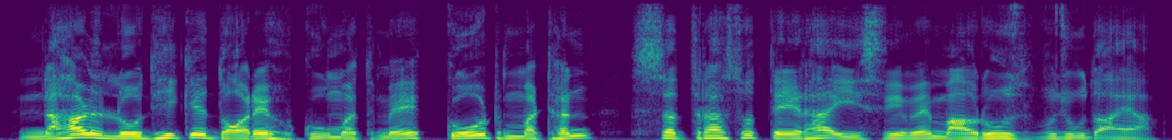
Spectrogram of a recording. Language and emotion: Urdu, neutral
